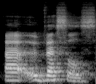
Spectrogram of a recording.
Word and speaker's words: Wessels: Okay, so, is it Wessels or Wessels? Wessels. So it's a German surname pronounced as a V.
